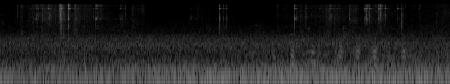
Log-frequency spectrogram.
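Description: Metal tags and harness fittings on playing dogs jingling and clinking, in scattered short jingles with the sharpest clink about two-thirds of a second in, over a steady low rumble.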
